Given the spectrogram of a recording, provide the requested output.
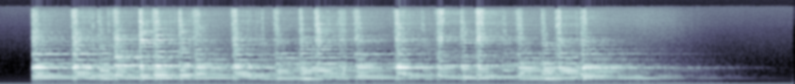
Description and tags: Some chords played on the Ukulele, an unfashionable four-stringed guitar-like instrument.
chord, music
